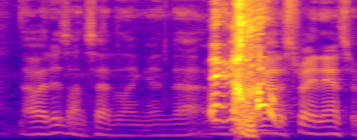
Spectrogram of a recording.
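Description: A single abrupt, noisy sneeze bursts out loud in the middle of a studio talk show, with a man's speech before and after it.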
